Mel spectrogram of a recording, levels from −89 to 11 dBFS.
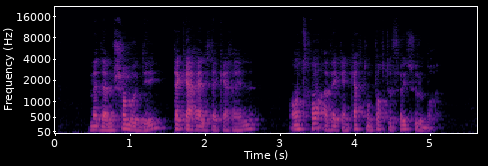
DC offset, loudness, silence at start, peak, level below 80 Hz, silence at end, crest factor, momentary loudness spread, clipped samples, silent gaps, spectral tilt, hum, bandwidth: under 0.1%; -40 LUFS; 0.45 s; -18 dBFS; -74 dBFS; 0.55 s; 24 dB; 11 LU; under 0.1%; none; -6 dB/octave; none; 15.5 kHz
